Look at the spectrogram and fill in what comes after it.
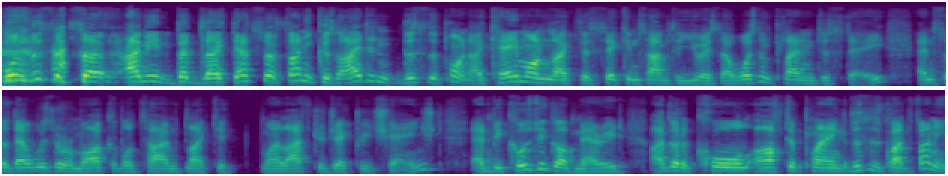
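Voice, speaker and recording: Speaking very fast with hardly any pauses, a man with a South African accent uses lively intonation and a fairly high pitch, his tone bright and sharp and his loudness swinging widely. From South Africa, Western Cape. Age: 40s. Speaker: rugby commentator and former player. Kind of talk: interview.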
